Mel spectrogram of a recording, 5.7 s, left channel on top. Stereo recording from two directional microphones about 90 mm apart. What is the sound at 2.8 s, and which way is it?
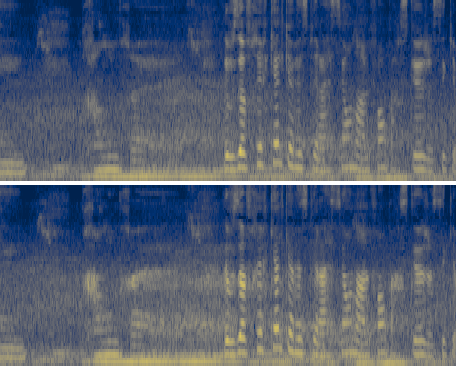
Speech, 25° left (ahead or behind).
